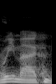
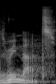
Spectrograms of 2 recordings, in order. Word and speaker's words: Rimac: way i mean in in the press worldwide it's called rimac but really the croatian pronunciation rematch right exactly so how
